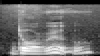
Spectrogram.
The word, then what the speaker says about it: δώρου: But if we make it of the gift, doru, that last syllable is a diphthong now, u, which is long, which means the Greek is no longer comfortable with a circumflex over the second to last syllable, over the penult, so it changes to an acute.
